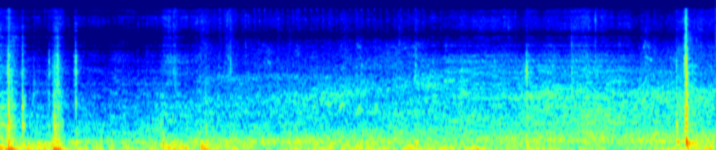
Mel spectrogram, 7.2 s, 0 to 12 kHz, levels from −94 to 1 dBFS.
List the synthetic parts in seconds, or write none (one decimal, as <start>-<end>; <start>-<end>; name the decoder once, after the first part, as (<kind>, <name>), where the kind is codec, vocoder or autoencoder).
0.0-2.0 (codec, SNAC); 4.3-6.4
